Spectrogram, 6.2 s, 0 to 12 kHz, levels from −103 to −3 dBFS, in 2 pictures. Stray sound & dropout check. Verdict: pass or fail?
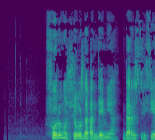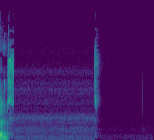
pass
